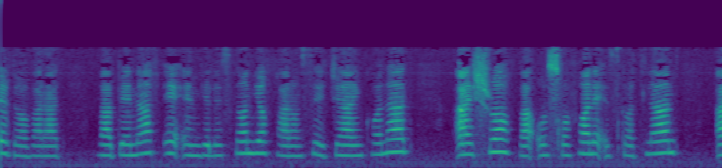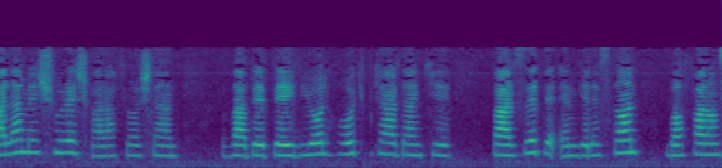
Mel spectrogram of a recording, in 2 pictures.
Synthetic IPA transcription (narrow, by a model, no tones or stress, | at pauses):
eɾd̪ɒːvæɾæd̪̥ | væbe̞næfʔeʔeŋɟelest̪ɒːnjɒːfæɾɒːnse̞d͡ʒæŋɡkʰonæd̪ | ʔæʃɾɒːfvæʔosqofɒːneʔeskɒːt̪ʰlænd̪ | ʔælæme̞ʃuːɾe̞ʃbæɾæfɾɒːʃt̪ænd̪ | væbebejliolhocmcʰæɾd̪ænd̪̚cʰe̞ | b̥æɾze̞d̪ːe̞ʔeŋɡele̞st̪ɒːn | bɒːfæɾɒːn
